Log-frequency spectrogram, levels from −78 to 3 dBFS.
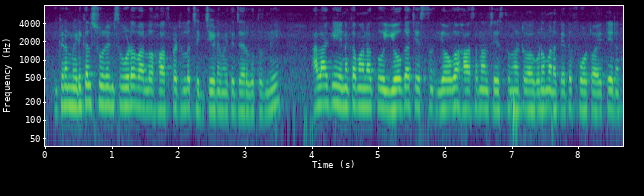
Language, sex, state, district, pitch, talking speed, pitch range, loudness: Telugu, male, Karnataka, Dharwad, 160 Hz, 165 wpm, 150-175 Hz, -18 LUFS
